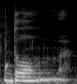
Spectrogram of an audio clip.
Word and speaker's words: de: Also, the word de is normally pronounced as dom.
